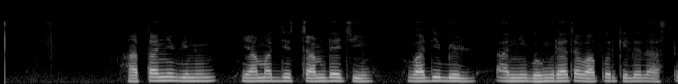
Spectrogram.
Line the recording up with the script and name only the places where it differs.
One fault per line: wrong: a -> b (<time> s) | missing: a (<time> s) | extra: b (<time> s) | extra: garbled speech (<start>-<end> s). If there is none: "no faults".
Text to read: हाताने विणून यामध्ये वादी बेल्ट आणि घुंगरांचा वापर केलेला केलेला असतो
extra: चामड्याची (3.0 s)
missing: केलेला (6.5 s)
